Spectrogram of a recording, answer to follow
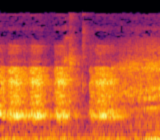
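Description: Small electric motor of a remote-control toy car whirring as it drives, cutting out briefly about halfway.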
